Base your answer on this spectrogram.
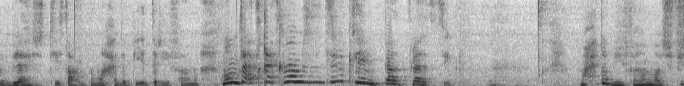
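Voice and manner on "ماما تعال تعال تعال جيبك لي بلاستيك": high urgent call for mom. Real, not acted. Daughter urgently calls her mother to bring plastic, high call.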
